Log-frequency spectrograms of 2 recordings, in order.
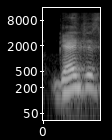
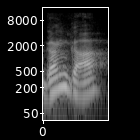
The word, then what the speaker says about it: Ganga: And the reason why it is called Ganges Mahamudra is because of the location where it was taught. And then we pronounce it Ganga. Now I become American. I say Ganges.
